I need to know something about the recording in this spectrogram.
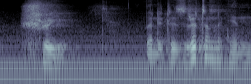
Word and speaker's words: Shri: that is mispronounced is Shri it's a palatal sound sh r e Shri when it is written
